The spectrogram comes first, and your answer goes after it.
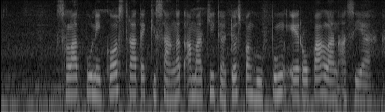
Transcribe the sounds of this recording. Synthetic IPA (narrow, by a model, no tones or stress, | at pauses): səlat̪̚punikɔst̪ɾat̪eɡ̥i̤saŋət̪a̰marɡ̥i̤ɖ̪̥ä̤ɖ̥ɔ̤spəŋɦub̥ʊŋeɾopalanʔa̰sia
